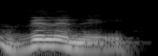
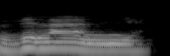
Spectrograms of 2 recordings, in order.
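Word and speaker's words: Villány: only time to highlight one it looks like villainy which is an amusing word in english but i've been practicing sue if you're listening tonight stu tolson it's pronounced villain okay villain and this is in the south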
